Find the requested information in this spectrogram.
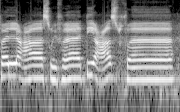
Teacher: یہ سواد ساکن ہے اور اس سے پچھلے حرف کے اوپر زبر ہے تو یہ سواد بھی پر پڑھی جائے گی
